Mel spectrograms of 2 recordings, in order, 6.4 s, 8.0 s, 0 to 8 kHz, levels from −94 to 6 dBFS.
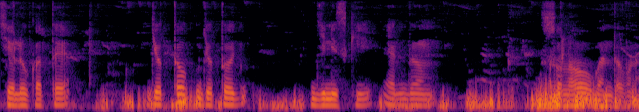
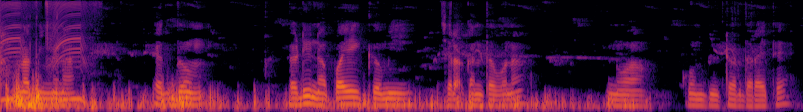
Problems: none marked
